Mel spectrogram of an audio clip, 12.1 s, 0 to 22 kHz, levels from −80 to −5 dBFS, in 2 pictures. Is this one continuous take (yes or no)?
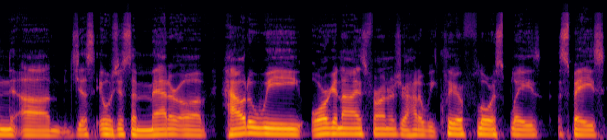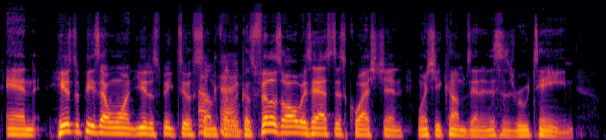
no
